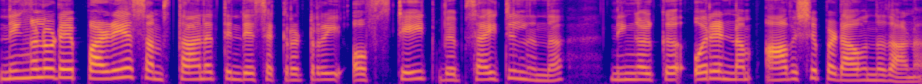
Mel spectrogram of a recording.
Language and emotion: Malayalam, neutral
